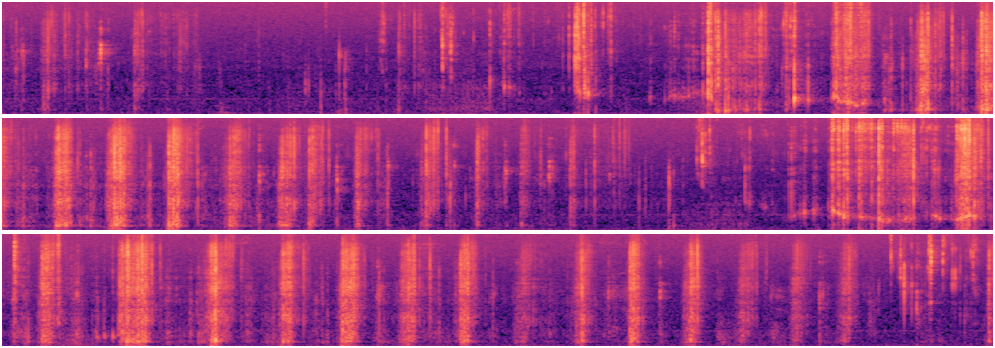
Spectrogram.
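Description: Crunching and chewing of oranda, a Korean snack of puffed grains bound in hardened syrup, with many rapid crisp crunches. Heavier bites come about seven and about eighteen seconds in.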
